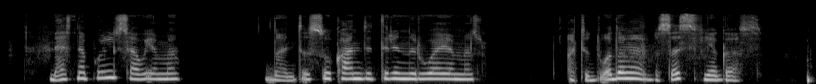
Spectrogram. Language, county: Lithuanian, Vilnius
